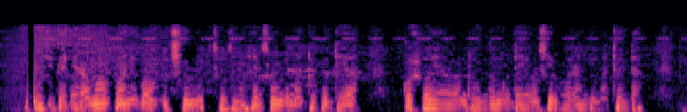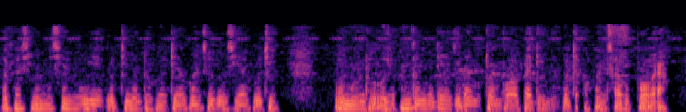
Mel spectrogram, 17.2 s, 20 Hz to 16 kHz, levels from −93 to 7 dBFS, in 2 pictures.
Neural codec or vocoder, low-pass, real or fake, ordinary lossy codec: none; 7.2 kHz; real; MP3, 48 kbps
